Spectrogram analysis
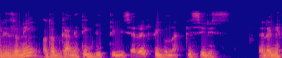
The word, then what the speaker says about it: Fibonacci: আজকের ক্লাসে আমরা শিখব চ্যাপ্টার 1 ম্যাথমেটিক্যাল রিজনিং অর্থাৎ গাণিতিক যুক্তি বিচারের ফিবোনাক্সি সিরিজ। এটাকে ফিবোনাচ্চি উচ্চারণ করা যায়।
